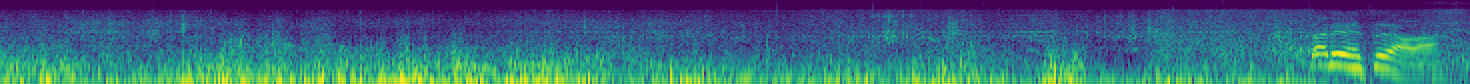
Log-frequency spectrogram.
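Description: Wind rushes past loudly while skiing fast downhill.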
